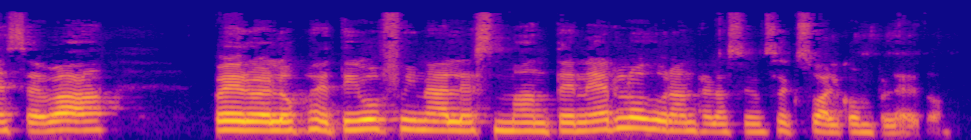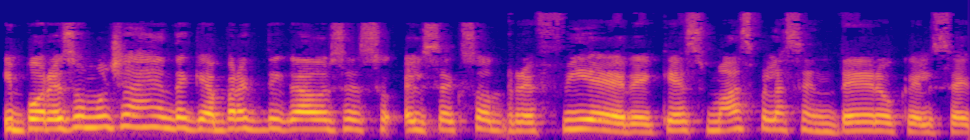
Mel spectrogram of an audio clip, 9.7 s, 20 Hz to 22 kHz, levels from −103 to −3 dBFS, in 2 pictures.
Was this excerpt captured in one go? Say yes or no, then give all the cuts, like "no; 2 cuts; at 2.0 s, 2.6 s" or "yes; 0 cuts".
no; 3 cuts; at 3.5 s, 4.8 s, 7.4 s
